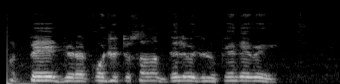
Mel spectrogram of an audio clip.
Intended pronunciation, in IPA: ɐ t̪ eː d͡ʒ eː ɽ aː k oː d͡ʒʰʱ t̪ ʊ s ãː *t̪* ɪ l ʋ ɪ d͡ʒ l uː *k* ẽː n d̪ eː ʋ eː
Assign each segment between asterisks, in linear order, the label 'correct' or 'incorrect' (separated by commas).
incorrect, correct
